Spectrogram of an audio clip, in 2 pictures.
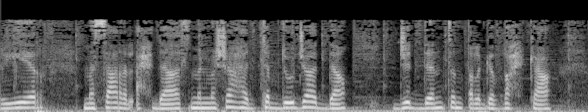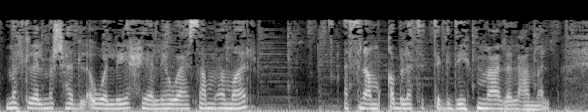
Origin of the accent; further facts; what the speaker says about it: Dammam, Eastern Province, Saudi Arabia; عندنا بالدمام ما عمره نضحكنا معاه، كله زحمة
